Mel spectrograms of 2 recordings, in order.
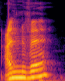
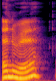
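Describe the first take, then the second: First: It starts with an a vowel and has v. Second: It starts with an e vowel and has w. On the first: This is the classical pronunciation. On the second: This is the modern dialect pronunciation.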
